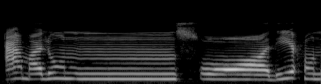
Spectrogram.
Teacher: स्वाद को पूर पढ़ना है · अमल आइन को वस्ते हलक से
